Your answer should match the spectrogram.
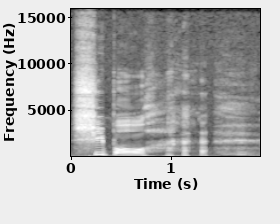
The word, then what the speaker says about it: Schiphol: that's also good Mitchell sheepo yeah it is formerly a hard G and yeah easiest is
